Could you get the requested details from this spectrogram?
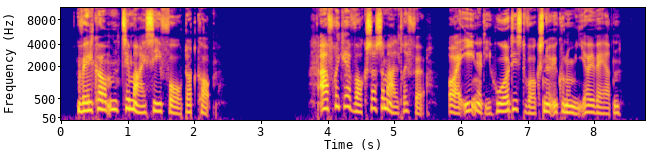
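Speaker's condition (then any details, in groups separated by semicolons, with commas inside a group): No condition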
